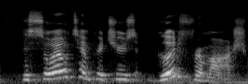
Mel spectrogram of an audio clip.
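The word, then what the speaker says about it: mâche: soil temperatures good for mosh right now and um unfortunately you would have to order it you you don't see mosh it's ma c h e is how you spell it you could plant that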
